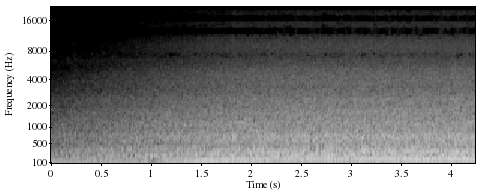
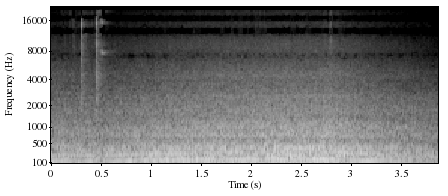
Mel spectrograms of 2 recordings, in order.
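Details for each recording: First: 1971 Kel-Aire model 7000 20-inch box fan, started on high speed: motor hum climbs and settles into a steady drone with a faint flutter. There is a slight startup noise and shake, cause unknown. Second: 1971 Kel-Aire model 7000 20-inch three-speed box fan, unserviced and sitting in its box for a while, switched off: low steady hum and soft rumble fading as blades coast down; normal spin-down.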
